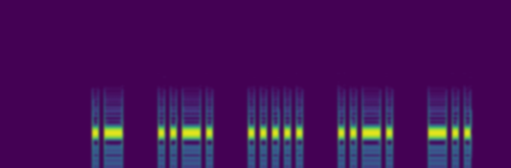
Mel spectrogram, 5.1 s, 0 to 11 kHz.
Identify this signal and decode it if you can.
Morse code, heard as a keyed tone, about 20 wpm, spaced as for 14 wpm, 700 Hz. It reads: AF5FD
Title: 238 Lesson 38g - Letter q - Call Signs 20wpm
